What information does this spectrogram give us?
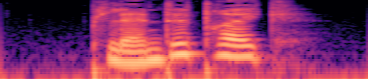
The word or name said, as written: plantedrik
